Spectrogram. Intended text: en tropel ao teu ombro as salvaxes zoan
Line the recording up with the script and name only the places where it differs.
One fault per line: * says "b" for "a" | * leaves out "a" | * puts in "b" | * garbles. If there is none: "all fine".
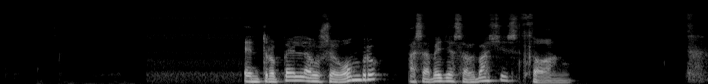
* says "seu" for "teu"
* puts in "abellas"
